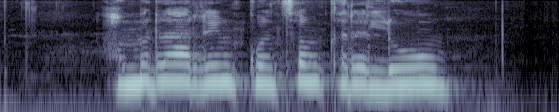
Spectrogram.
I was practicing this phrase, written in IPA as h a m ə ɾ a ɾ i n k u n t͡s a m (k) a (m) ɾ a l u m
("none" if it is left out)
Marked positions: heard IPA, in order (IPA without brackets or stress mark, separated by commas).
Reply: k, none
